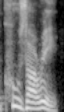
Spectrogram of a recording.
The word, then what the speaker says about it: Kuzari: of the work is the kusari which is how you say Kazar in Hebrew and the work deals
